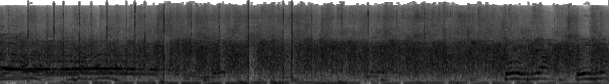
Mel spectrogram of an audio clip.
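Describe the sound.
Steady audience applause fills the whole stretch, dense clapping at an even loudness with a few voices and whistles rising over it.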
